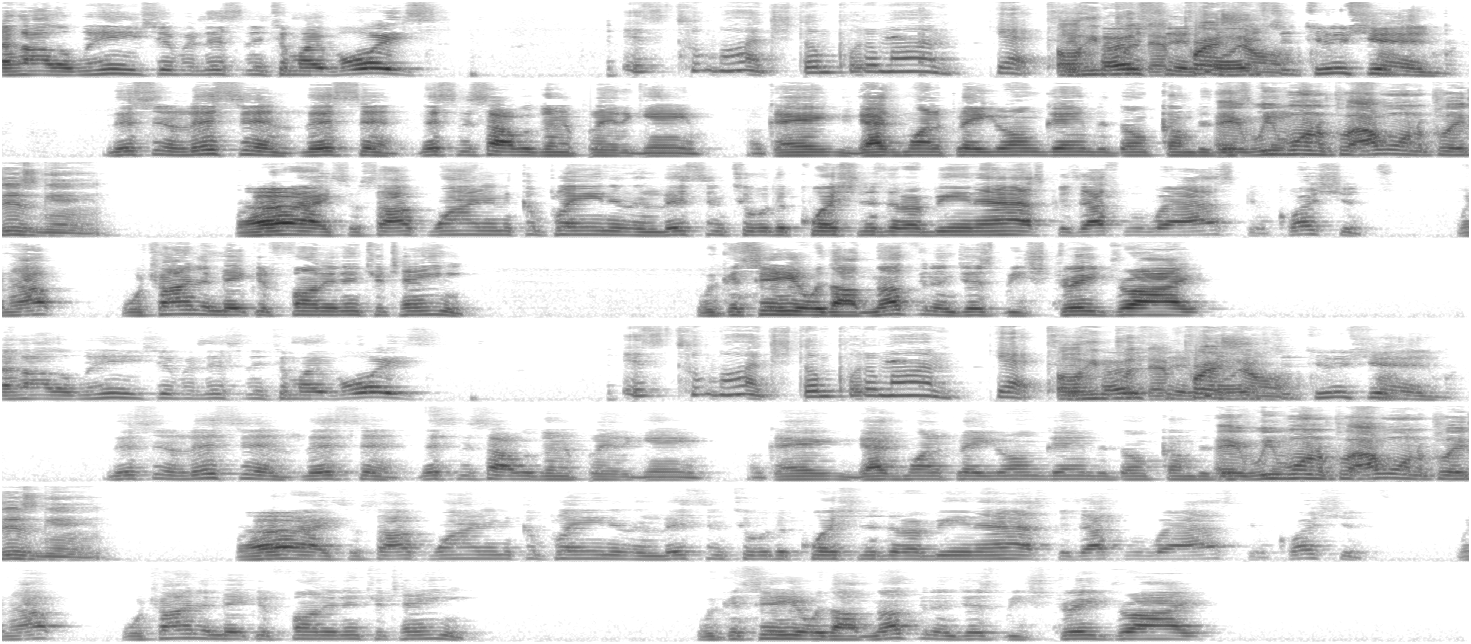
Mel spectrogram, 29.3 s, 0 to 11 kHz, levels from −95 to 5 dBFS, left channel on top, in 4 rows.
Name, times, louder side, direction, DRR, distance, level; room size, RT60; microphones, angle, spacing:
voice 1, 0.0-2.0 5.3-6.3 6.6-7.3 7.9-10.8 11.2-13.8 15.9-18.1 18.4-20.8 21.1-21.5 22.0-22.3 22.6-24.3 25.5-28.0, left 7 dB, 60° left, 0.3 m, -30 dB
voice 2, 3.1-5.2 6.0-6.1, right 2 dB, 10° right, 0.4 m, -38 dB
voice 3, 5.3-6.5 6.9-7.0 13.4-15.2, left 2 dB, 15° left, 0.8 m, -32 dB
9.3 x 4.8 x 3.2 m
head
